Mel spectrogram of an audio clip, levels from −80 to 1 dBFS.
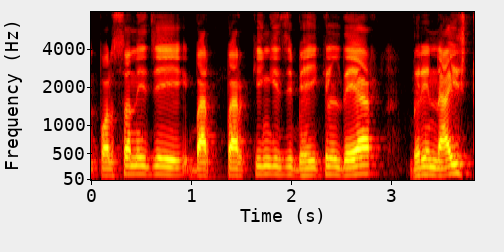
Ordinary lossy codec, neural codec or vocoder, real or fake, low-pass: none; none; real; none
